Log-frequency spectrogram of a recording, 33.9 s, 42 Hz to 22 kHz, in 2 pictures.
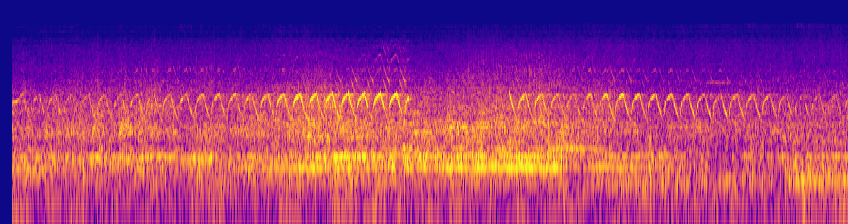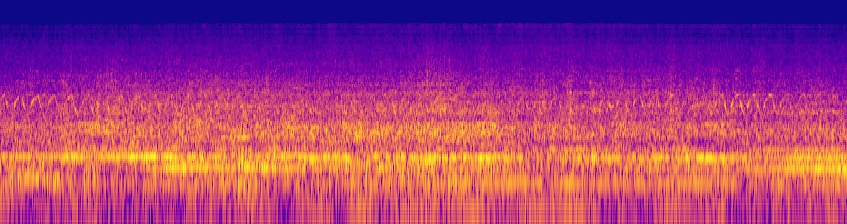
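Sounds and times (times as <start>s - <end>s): engine drone: 0.2s - 33.9s
siren yelping: 0.3s - 33.9s
wind and water rushing: 0.3s - 33.9s.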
